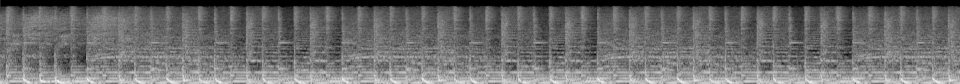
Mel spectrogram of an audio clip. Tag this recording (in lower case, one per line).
disco
house music
music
